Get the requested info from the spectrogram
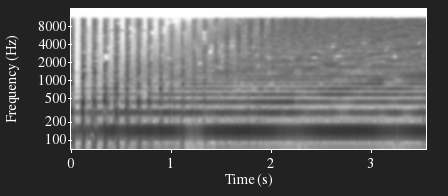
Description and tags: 135 Grobler Synth 04
hard club synth
club, fast, free, hard, loop, sound, synth, trance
